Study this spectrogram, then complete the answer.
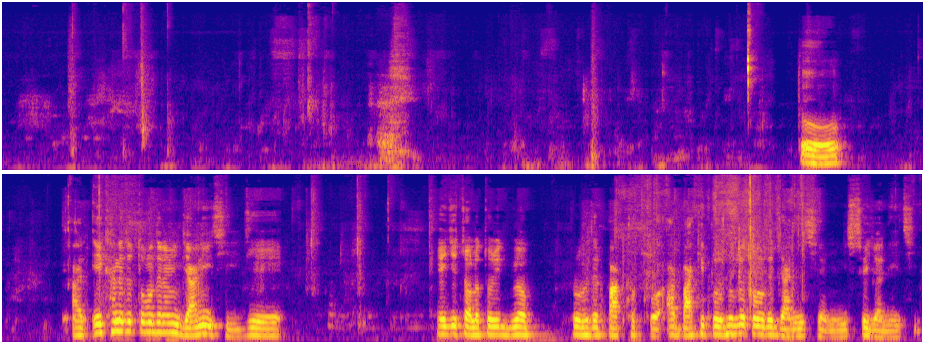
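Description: Paper pages rustle and flap as a book's pages are turned by hand.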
